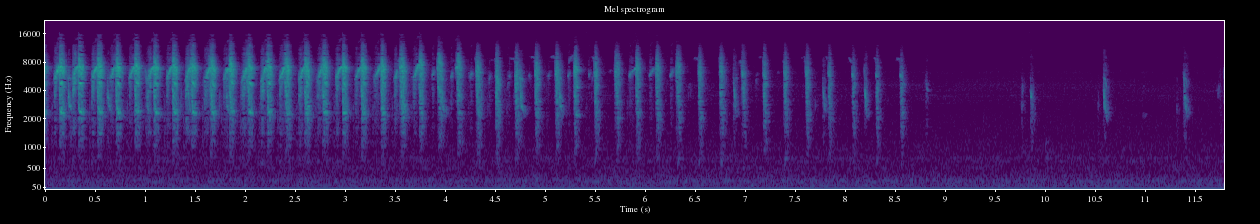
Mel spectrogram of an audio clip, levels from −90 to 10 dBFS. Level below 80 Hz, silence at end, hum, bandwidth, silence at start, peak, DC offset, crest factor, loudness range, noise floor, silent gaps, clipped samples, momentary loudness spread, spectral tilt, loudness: -82 dBFS; 0.35 s; none; 16.5 kHz; 0 s; -14 dBFS; under 0.1%; 24 dB; 20 LU; -69 dBFS; none; under 0.1%; 22 LU; 4.5 dB/octave; -33 LUFS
